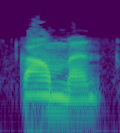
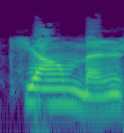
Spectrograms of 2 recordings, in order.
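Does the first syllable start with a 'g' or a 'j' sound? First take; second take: g; j. First: The first syllable starts with a 'g' sound. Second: The first syllable starts with a 'j' sound. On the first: "当地的方言呢把它读成叫肛门" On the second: "广东省有一个城市叫江门市"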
